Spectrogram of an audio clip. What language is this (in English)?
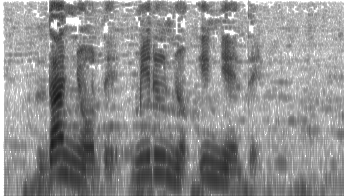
Nüpode Huitoto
